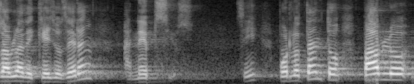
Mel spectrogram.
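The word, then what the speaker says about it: ἀνεψιός: Por otro lado, hay un vocablo específico para los primos que se llama o o se pronuncia anepcios. No es lo mismo adelfos que a necios, como no es lo mismo hermanos que primos.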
